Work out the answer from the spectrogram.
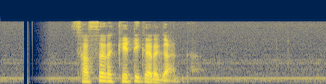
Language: Sinhala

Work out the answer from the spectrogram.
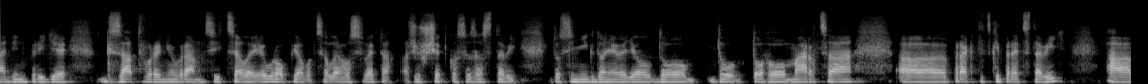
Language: Slovak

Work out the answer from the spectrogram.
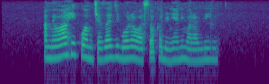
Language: Swahili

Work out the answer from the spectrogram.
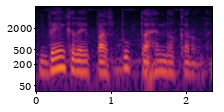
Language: Santali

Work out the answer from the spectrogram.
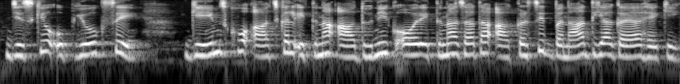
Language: Hindi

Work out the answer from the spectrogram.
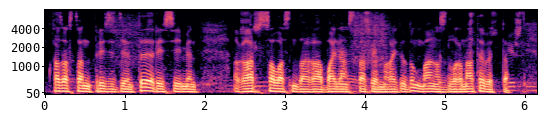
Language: Kazakh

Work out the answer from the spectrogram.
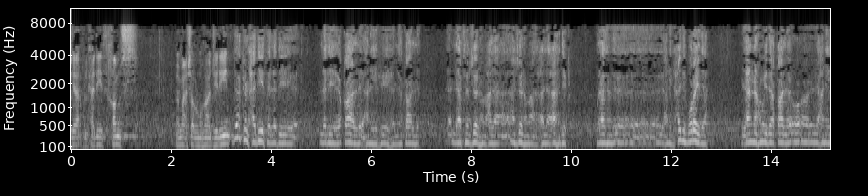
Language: Arabic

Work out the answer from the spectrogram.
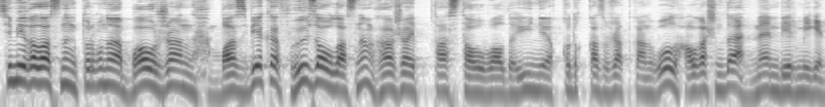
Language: Turkish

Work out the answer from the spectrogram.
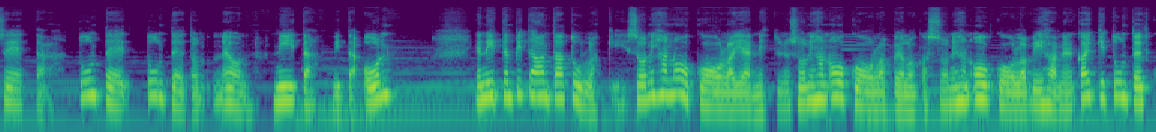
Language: Finnish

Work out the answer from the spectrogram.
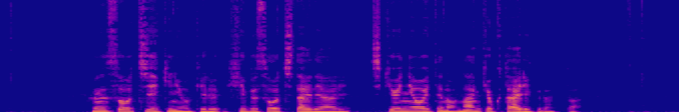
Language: Japanese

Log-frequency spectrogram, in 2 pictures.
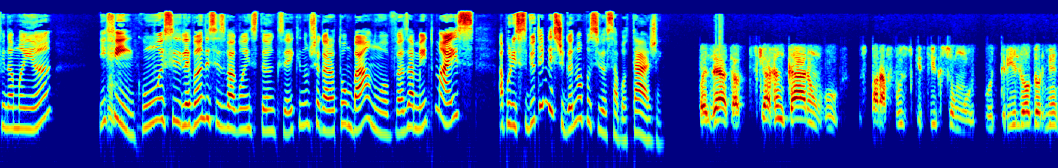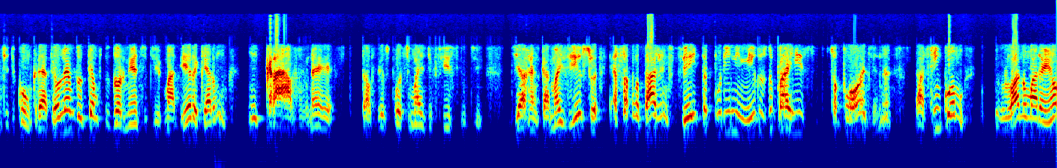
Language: Portuguese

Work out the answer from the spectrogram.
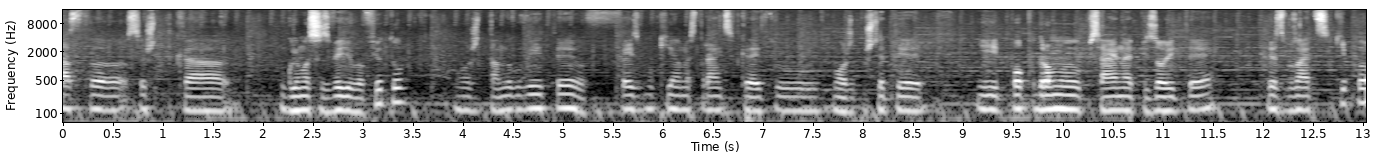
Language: Bulgarian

